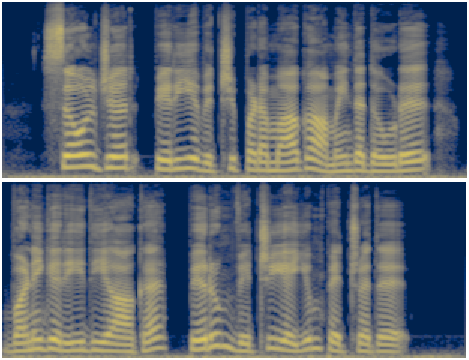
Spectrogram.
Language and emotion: Tamil, neutral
